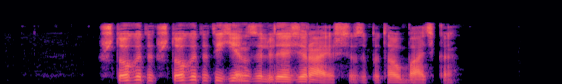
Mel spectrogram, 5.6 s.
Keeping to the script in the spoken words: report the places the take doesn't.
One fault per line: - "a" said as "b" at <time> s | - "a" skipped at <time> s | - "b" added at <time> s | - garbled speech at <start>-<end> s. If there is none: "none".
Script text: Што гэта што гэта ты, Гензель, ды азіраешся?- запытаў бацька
none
